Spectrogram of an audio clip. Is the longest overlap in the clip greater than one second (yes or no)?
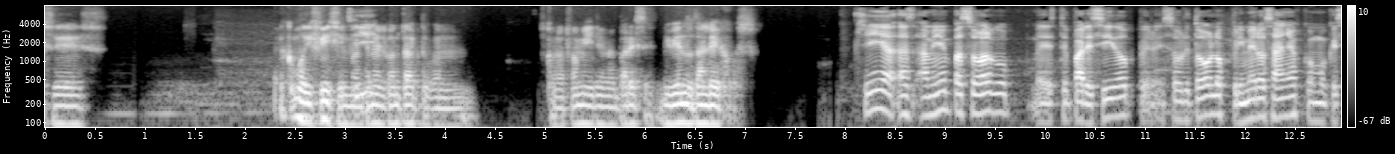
no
